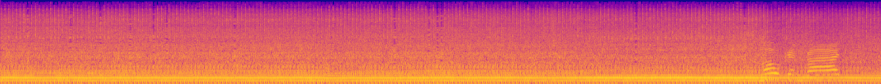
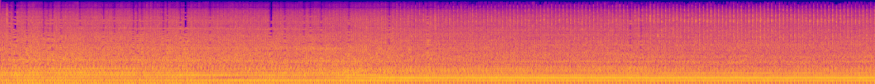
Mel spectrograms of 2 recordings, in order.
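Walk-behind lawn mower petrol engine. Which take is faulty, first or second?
first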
